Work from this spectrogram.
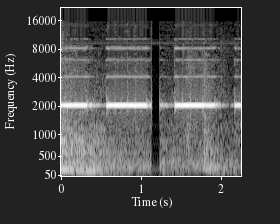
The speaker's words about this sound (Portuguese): O apito do micro-ondas indica que a água já está quente.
